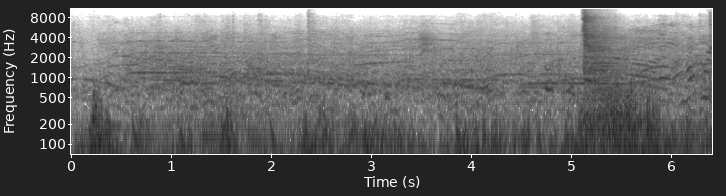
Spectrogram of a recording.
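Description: Spectators' voices and calls at a youth baseball game, over a constant low rumble. About five seconds in comes a sudden sharp loud sound, followed by louder voices.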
